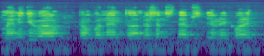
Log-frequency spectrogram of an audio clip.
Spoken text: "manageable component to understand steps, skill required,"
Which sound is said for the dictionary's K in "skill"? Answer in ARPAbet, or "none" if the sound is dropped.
none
